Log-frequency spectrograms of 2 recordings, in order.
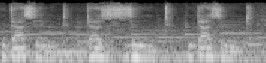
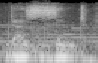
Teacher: One of the most important things to understand is Z, the Z sound, Z, is a result of pressurizing and adding vibration to an S sound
